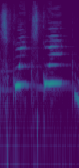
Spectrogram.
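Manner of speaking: very high tiny squeaks; piping mouse squeaks. A narrator's reading. Mouse joins the chain.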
